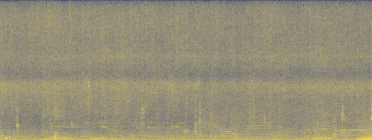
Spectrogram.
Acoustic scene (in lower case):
restaurant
